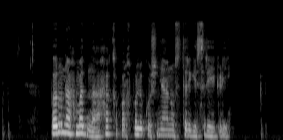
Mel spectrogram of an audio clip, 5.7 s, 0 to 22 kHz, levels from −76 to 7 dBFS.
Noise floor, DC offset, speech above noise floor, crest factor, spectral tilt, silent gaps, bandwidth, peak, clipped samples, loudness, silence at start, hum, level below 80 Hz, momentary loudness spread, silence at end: -75 dBFS; under 0.1%; 52 dB; 22 dB; -6.5 dB/octave; none; 11.5 kHz; -4 dBFS; under 0.1%; -23 LUFS; 1.05 s; none; -62 dBFS; 15 LU; 1.1 s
